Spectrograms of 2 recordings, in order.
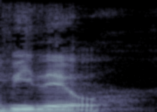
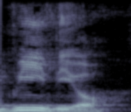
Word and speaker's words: video: Bueno, como ya dije, eh, en español obviamente la pronunciación es el video, ¿sí? El video, esa es la entonación. O en España también pueden, pueden decir el vídeo, ¿sí? El vídeo.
